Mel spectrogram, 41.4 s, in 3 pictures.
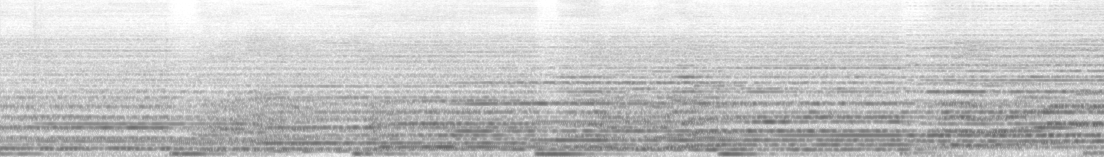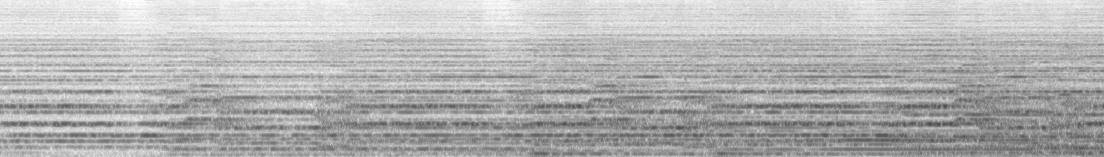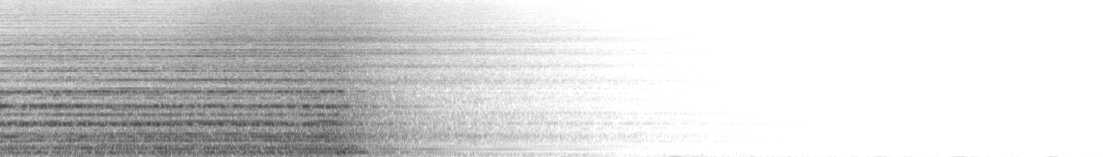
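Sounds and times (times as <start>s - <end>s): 
orchestra playing: 0.1s - 33.2s.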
